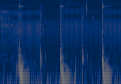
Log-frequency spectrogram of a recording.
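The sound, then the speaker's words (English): A clock click track, heard through a microphone, ticks steadily over a constant low hum, alternating heavier thumping beats with lighter, sharper clicks at a quick even pace. No one speaks. “That zit zit zit zit zit, that's the clock click.”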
